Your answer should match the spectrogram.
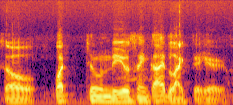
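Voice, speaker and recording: An actor playing a tough, sardonic American agent, narrating and talking in hard-boiled old-time radio drama style. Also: male voice, deep voice, animated, normal speed, a bit bright, slight background noise. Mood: impatient. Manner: sardonic, slangy.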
